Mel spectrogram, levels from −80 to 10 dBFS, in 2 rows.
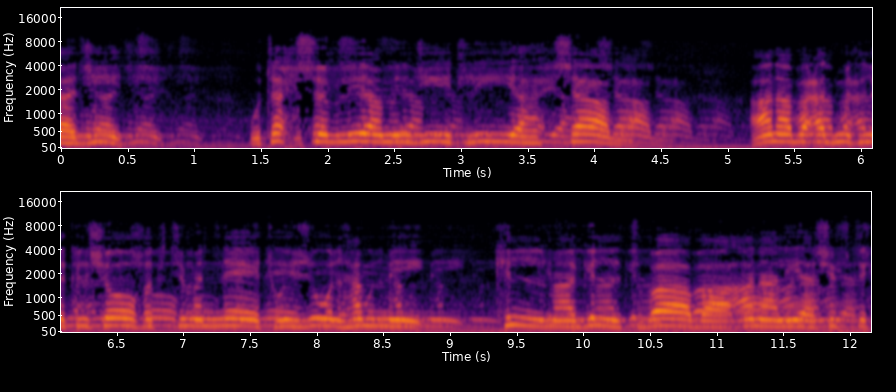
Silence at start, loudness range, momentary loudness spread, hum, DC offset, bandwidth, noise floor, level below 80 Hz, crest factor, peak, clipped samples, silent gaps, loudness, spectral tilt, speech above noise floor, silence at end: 0 s; 2 LU; 12 LU; none; under 0.1%; 9.8 kHz; -44 dBFS; -44 dBFS; 14 dB; -8 dBFS; under 0.1%; none; -23 LUFS; -7 dB/octave; 22 dB; 0 s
